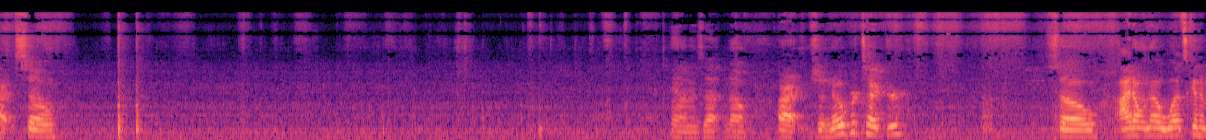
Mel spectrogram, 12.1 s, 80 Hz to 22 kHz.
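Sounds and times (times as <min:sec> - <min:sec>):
knocks on cardboard box: 0:01.2 - 0:01.5.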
